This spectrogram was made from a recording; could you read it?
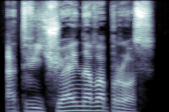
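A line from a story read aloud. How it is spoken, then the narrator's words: Irritated young woman's growl. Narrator (Russian): раздраженно рыкнула девушка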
